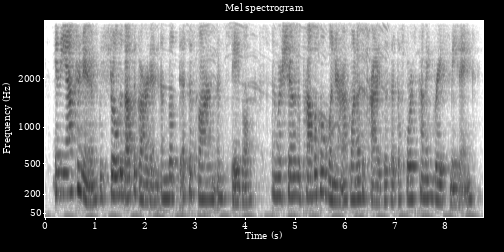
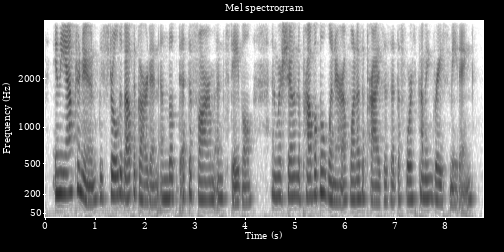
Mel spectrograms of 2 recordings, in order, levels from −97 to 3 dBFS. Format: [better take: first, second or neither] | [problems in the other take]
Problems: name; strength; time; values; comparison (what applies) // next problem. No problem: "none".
second | noise reduction (neural separator model SepFormer DNS4)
